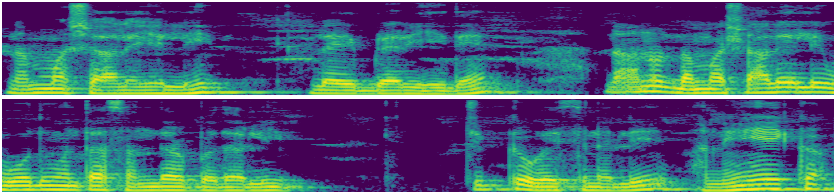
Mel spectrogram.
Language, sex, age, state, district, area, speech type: Kannada, male, 30-45, Karnataka, Chitradurga, rural, spontaneous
